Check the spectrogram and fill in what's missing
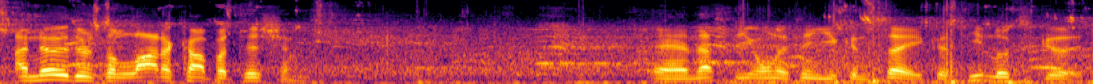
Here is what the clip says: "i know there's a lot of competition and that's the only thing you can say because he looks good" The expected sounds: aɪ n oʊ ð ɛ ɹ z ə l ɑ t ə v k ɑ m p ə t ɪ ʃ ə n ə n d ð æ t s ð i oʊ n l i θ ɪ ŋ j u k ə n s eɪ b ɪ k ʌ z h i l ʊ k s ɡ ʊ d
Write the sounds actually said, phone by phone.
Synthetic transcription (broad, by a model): aɪ n oʊ ð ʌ ɹ z ə l ɑ t ə v k ɑ m p ə t ɪ ʃ ə n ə n ð æ t s ð i oʊ n l i θ ɪ ŋ j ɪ k ə n s eɪ ɪ k ʌ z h i l ʊ k s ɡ ʊ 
